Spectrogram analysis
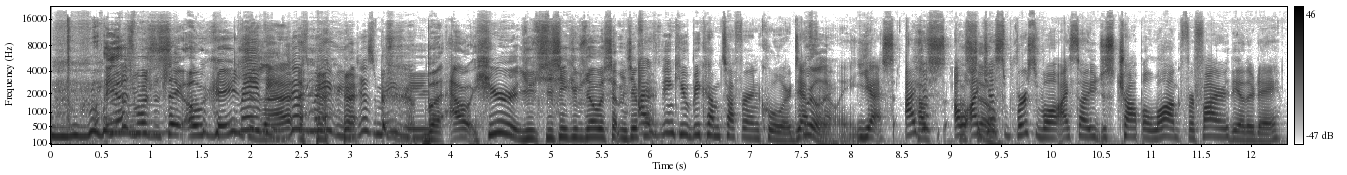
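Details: Adult woman in conversation; typical speech.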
